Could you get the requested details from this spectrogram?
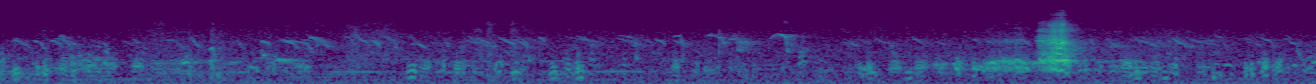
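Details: Hens clucking in a flock, soft rapid overlapping clucks throughout, with one louder harsh squawk burst toward the end.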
